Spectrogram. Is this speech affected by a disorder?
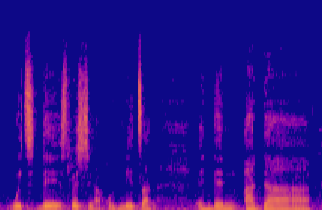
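No.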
